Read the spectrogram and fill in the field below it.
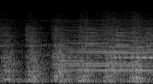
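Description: A train's steam whistle blows in one sustained, steady blast, its pitched tone riding over a loud wash of hissing steam, with no voices.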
